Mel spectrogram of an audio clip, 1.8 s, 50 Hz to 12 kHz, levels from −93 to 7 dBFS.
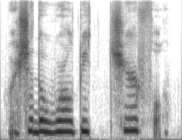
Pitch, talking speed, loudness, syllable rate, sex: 255 Hz, 200 wpm, -15 LUFS, 4.9 syllables/s, female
